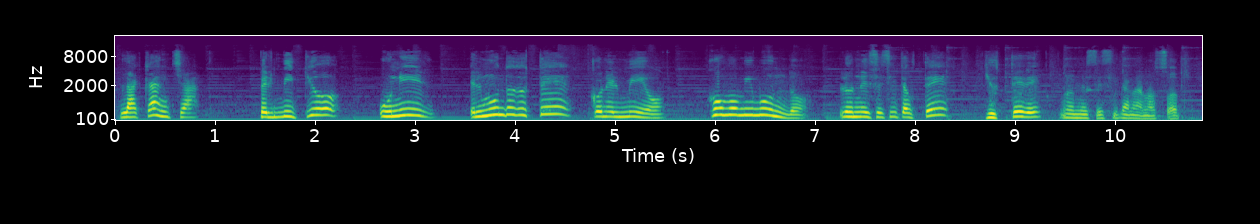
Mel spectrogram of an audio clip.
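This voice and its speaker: A woman from a seaweed cooperative speaks with earnest emphasis. Her voice is mellow, and faint music plays under it. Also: a little high, lively intonation, normal speed. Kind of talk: documentary interview.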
